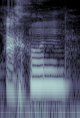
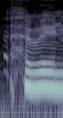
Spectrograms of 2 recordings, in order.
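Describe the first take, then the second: First: It is said in a French accent. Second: It is said in an English accent.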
